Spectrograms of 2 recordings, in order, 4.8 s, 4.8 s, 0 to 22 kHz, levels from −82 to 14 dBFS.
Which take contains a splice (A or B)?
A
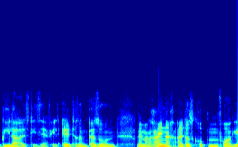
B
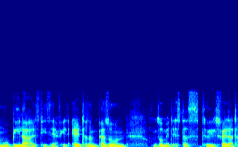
A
